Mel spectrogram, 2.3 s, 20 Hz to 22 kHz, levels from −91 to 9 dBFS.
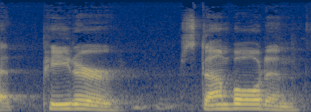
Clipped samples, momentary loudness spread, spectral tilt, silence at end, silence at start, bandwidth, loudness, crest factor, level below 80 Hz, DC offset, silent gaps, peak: under 0.1%; 11 LU; -5.5 dB/octave; 0.1 s; 0 s; 13.5 kHz; -16 LUFS; 16 dB; -64 dBFS; under 0.1%; none; 0 dBFS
